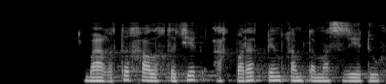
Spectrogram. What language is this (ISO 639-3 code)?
kaz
